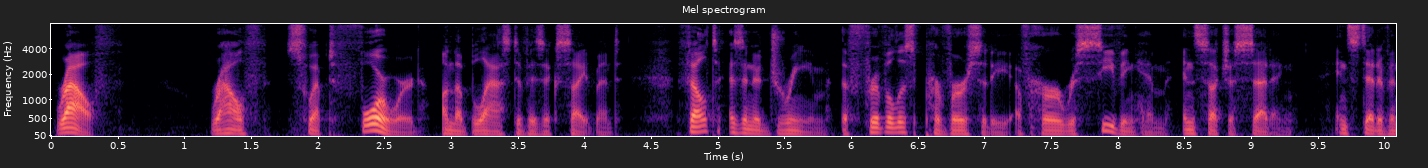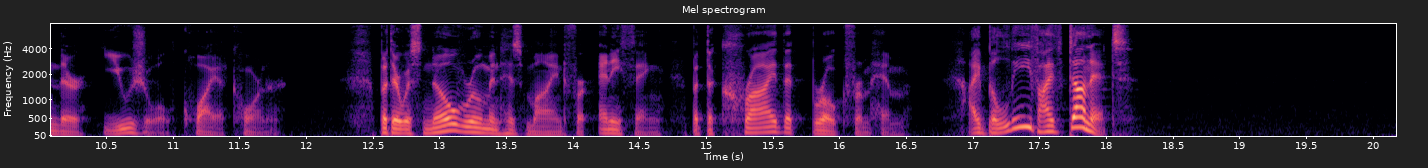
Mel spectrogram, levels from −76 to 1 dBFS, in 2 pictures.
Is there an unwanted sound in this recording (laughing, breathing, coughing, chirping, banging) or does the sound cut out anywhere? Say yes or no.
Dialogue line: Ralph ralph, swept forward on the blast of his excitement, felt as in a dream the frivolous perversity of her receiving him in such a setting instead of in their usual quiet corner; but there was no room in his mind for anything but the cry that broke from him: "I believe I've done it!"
no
